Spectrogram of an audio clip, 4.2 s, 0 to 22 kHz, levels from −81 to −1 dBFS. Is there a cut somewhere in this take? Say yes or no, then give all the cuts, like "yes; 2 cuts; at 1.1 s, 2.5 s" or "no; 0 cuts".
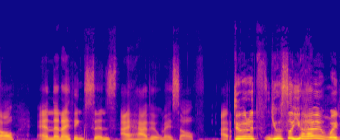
yes; 3 cuts; at 1.5 s, 2.0 s, 2.9 s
